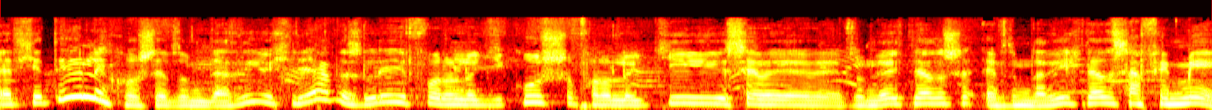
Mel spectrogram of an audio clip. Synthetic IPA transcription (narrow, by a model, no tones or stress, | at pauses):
eɾçe̞t̪eele̞ŋxosevðo̞mind̪ɐðio̞çiʎɐðe̞zleifo̞ɾo̞lo̞ʝikusfoɾo̞lo̞ʝiciseːvðominðioçiʎɐðesevðomind̪ɐðioçiʎɐðe̞sɐfimi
